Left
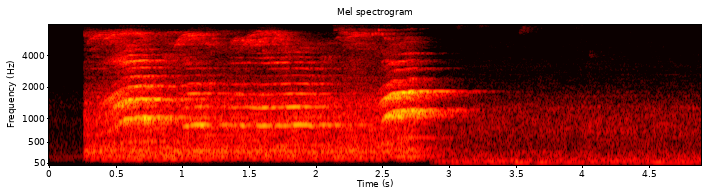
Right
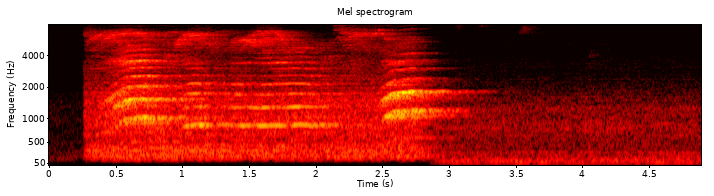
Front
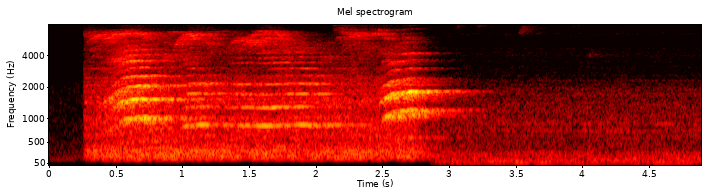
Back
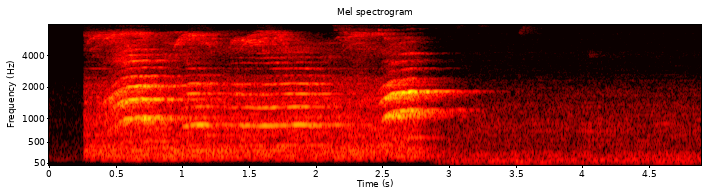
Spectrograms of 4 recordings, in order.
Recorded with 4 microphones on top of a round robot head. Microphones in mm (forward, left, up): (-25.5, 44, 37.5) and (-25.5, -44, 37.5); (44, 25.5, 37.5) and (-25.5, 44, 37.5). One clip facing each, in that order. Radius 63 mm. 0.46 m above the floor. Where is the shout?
120° left, 0.9 m.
